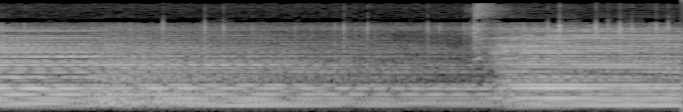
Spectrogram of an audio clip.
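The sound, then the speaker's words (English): A guitar tone run through a cheap reverse reverb pedal gives a sustained, harmonically rich wash. It dips slightly, then swells and brightens again near the end. “This is a reverse reverb. That's what that sounds like.”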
